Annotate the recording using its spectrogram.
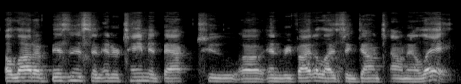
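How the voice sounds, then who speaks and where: A man co-hosting a video-call interview, speaking in a relaxed, measured way with many uhs. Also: fairly high pitch. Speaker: co-host. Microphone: headset.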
